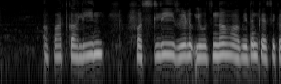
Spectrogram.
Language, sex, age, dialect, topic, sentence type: Hindi, female, 31-35, Awadhi Bundeli, banking, question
